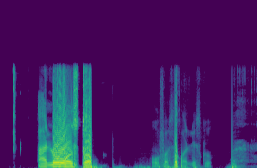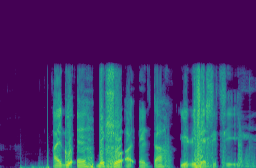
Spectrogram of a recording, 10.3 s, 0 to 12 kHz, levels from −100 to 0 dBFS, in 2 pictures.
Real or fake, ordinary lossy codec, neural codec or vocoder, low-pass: real; none; none; 7.2 kHz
